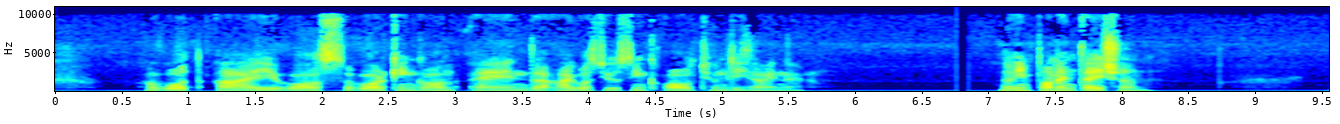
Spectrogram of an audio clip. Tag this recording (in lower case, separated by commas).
speech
